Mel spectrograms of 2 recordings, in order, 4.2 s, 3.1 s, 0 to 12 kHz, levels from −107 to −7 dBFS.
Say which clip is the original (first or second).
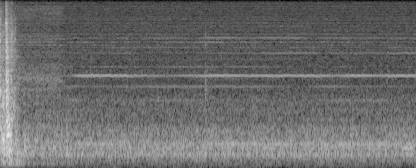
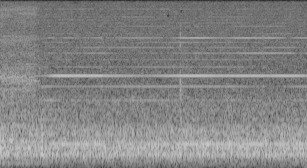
second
